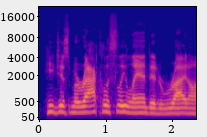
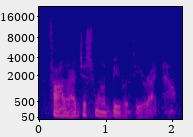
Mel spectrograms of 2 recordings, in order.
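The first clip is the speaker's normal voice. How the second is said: much softer, lower intimate prayer; 9 semitones lower, 18 dB quieter, faster than usual. Acted. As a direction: pray it gently and close. Heart praying to God.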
